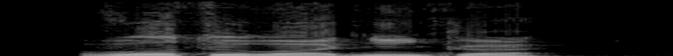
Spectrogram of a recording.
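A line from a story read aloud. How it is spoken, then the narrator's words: Skeptical snort. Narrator (Russian): хмыкнул Петр Иванович, явно дочери не поверив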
